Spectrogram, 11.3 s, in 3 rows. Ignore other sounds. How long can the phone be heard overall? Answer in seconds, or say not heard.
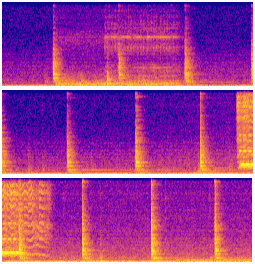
3 s.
